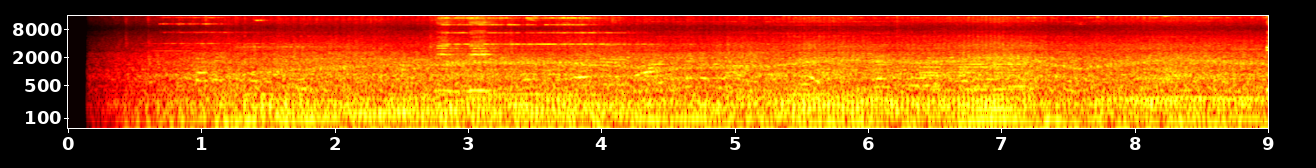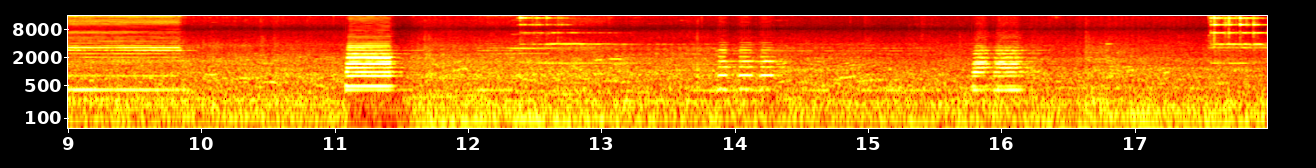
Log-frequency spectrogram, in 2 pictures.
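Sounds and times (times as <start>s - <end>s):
car engines in traffic: 0.2s - 17.9s
people's voices: 0.4s - 17.9s
vehicle horns honking: 2.7s - 3.5s, 8.9s - 10.1s, 11.0s - 16.5s.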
